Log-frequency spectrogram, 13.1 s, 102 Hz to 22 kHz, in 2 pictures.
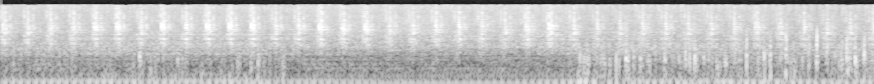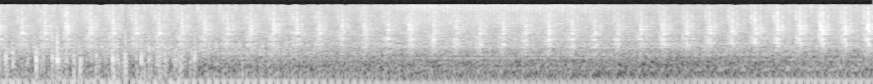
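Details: Porsche 997, warm engine held at 2000 rpm: a steady knocking rhythm of roughly three beats a second is heard; the owner is asking for ideas, and the source of the knock is still unknown.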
